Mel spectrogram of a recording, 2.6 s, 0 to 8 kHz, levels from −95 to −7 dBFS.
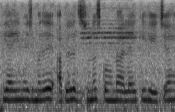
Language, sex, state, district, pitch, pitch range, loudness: Marathi, female, Maharashtra, Dhule, 225 Hz, 215-230 Hz, -15 LUFS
